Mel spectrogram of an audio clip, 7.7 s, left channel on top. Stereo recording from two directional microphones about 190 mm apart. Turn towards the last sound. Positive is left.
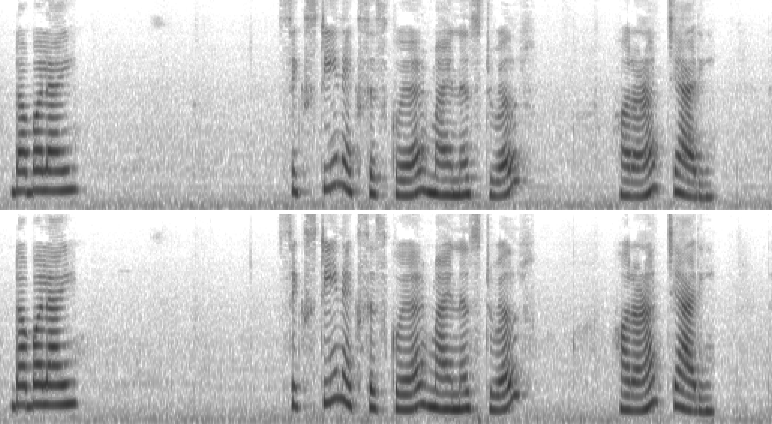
turn(degrees=-35)  # may be behind; listen again after turning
